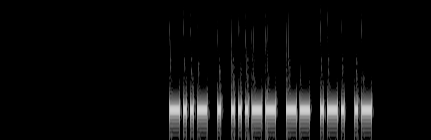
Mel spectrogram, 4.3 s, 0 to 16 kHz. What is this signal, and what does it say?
Morse code, heard as a keyed tone, about 36 wpm, 700 Hz. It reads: XE3MRA
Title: DXCC-100 Call Signs - 6 Characters - 35wpm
